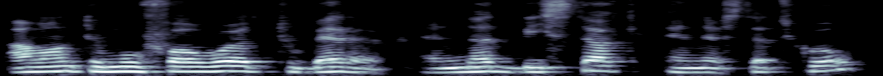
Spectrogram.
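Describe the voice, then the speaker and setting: A man from Quebec whose first language is French, speaking with a French Canadian accent and searching haltingly for words on a video call. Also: medium pitch, steady tone, warm tone. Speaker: participant. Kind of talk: video call self-introduction.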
